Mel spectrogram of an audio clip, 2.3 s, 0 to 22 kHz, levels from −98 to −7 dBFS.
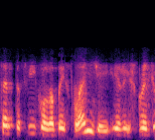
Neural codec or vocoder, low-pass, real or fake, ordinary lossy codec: codec, 24 kHz, 6 kbps, HILCodec; 5.4 kHz; fake; AAC, 24 kbps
